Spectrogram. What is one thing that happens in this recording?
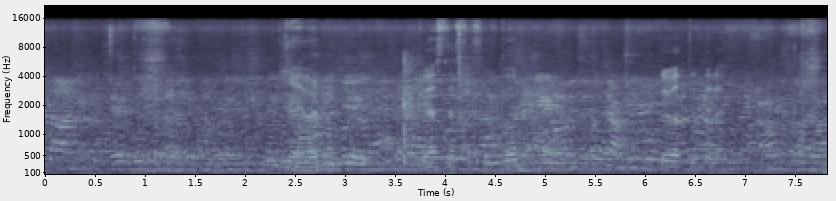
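A young man talks close by with animation.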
